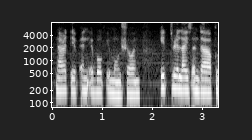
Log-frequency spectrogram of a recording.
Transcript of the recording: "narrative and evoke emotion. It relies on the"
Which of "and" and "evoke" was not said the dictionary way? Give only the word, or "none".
evoke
